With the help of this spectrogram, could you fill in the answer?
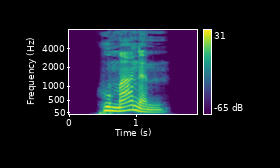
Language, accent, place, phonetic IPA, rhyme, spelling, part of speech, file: German, Germany, Berlin, [huˈmaːnəm], -aːnəm, humanem, adjective, De-humanem.ogg
- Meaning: strong dative masculine/neuter singular of human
